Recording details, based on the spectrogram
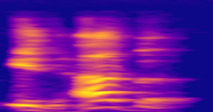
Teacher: Pertemuan dua ba berlaku idgham ya, idhab bi kitabi. Ketika ba sukun harus kan qalqalah mantul, idhab. Berhubung ketemu sesama ba, maka tanda sukun nggak berlaku.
